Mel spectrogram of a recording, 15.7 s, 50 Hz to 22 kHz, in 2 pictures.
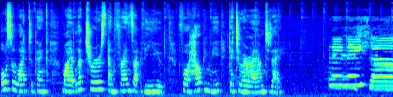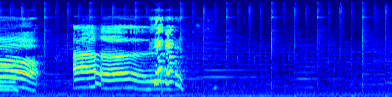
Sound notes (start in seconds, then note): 8.1 kids mumbling; 12.1 soft ambient music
